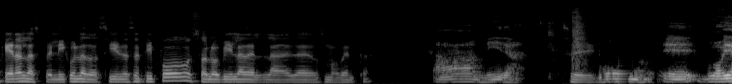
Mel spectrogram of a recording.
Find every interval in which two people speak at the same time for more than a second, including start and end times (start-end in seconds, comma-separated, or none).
none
